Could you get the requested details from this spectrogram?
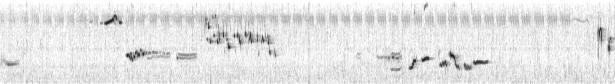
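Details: Male robin kept in a simple aviary, singing a long, full, rolling song: sweet whistled and warbled phrases come in two bursts separated by pauses, some notes sliding high. A faint, steady high whine runs underneath.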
